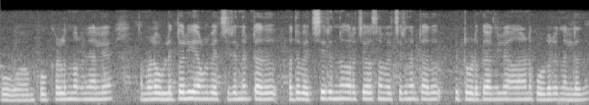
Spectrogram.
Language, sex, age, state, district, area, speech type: Malayalam, female, 45-60, Kerala, Kollam, rural, spontaneous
